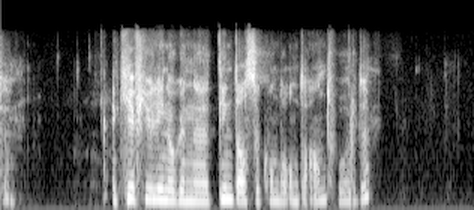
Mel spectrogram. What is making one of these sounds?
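A young woman speaks calmly through a microphone on an online call.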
